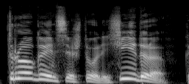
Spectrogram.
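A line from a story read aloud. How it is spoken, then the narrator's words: Shouted. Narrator (Russian): крикнул кондуктор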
